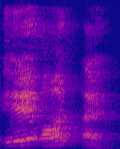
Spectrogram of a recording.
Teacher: ए और ऐ ये दोनों कंठ और तालु से मिला के बोले जाते हैं। इसलिए इसको कंठ तालाव्य वर्ण बोलते हैं।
